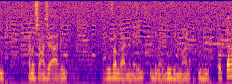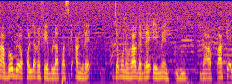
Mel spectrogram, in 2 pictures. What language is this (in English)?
Serer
